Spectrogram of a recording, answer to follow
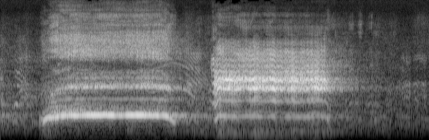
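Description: A man's voice on a stage microphone giving two long, held "woo" cries at a steady pitch, each about a second and a half, the second brighter; a comic imitation of a New Year's countdown cheer.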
